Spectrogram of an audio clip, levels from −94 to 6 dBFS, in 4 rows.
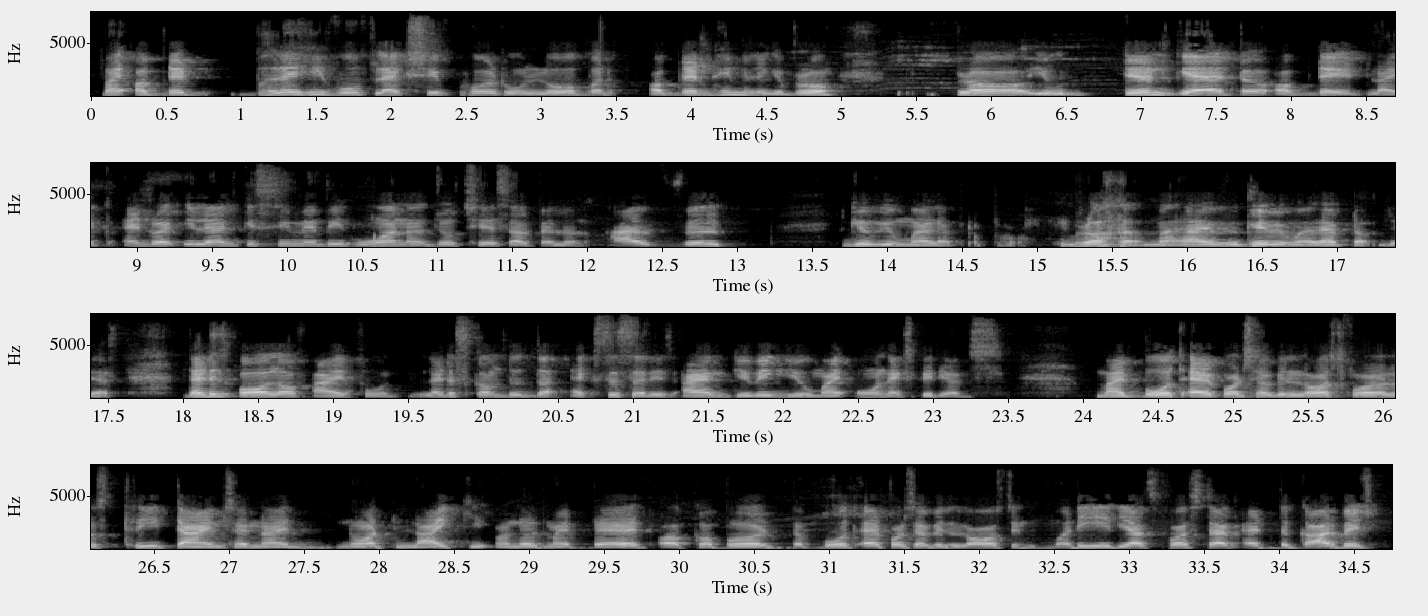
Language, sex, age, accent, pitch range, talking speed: Hindi, male, 20-39, native, 140-170 Hz, 120 wpm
